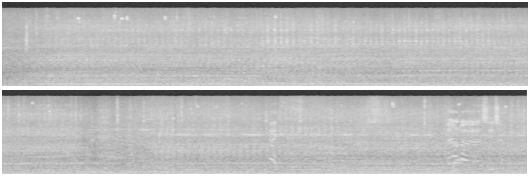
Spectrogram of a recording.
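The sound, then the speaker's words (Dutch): A car drives along a road beside reeds in fine weather, its engine producing a steady, loud, low rumble that continues without a break, with some talking over the drone. “Ehm, we stoppen nu naast een stukje, eh, we rijden langs een weg waar het, riet”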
